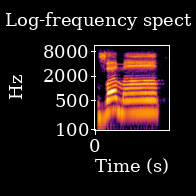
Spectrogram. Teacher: میم میں آپ دیکھ رہی ہیں الف مدہ ہے، اس کو ہم تھوڑا سا کھینچیں گے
